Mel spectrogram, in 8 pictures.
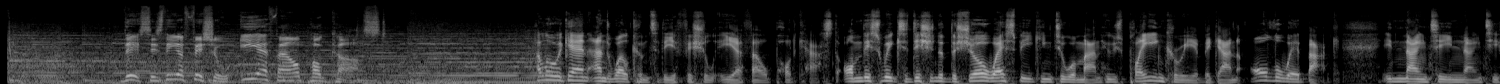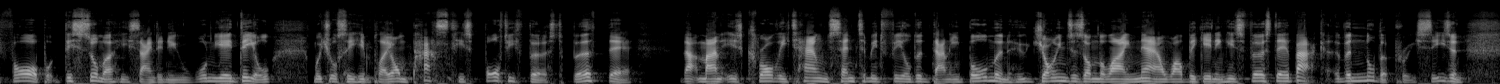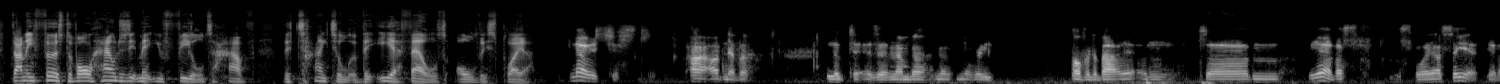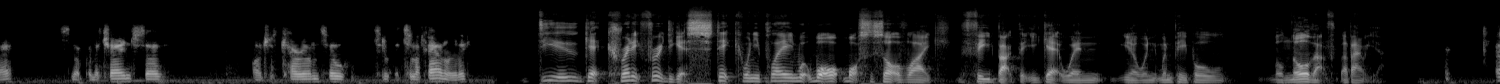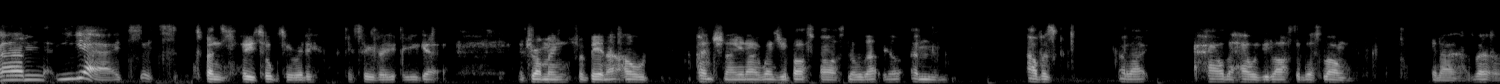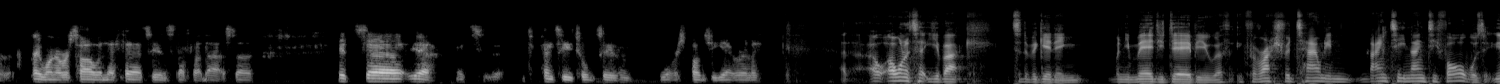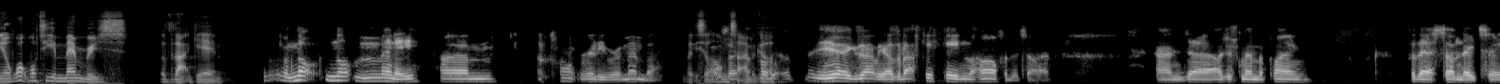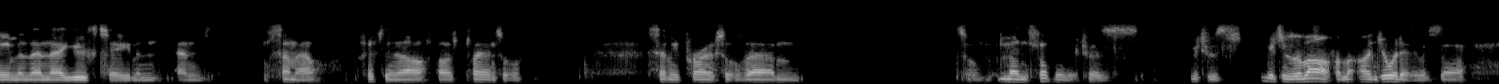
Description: There is also an interview with the EFL's Young Player of the Month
